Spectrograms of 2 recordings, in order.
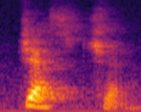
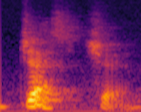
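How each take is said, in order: First: It begins with a J sound. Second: It begins with a J sound.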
